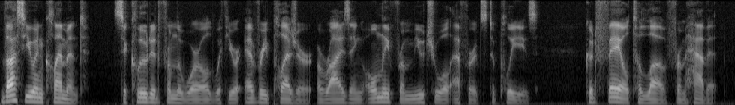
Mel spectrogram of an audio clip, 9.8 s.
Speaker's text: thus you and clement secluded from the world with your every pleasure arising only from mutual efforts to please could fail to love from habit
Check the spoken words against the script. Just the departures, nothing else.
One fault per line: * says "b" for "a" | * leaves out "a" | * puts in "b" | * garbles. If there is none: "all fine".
all fine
